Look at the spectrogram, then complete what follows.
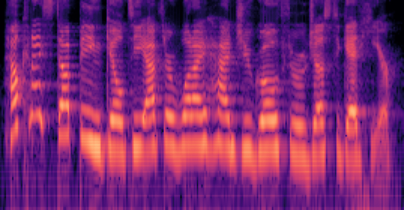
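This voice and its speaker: High-voiced, apologetic young woman acted by a woman. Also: moderate pace, close to an everyday voice. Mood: sheepish, warming. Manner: self-deprecating, hesitant, casual. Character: downcast, apologetic young woman, overworked, confiding in a close friend. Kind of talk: roleplay audio drama, intimate one-sided conversation.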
